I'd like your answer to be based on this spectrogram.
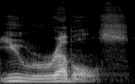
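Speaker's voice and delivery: slow, low, contemptuous; contemptuous rebels. Retold or imitated. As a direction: spit the word out slowly. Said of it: "worst thing he can call his people".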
